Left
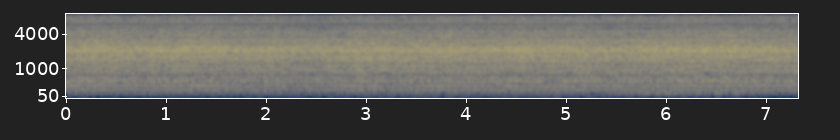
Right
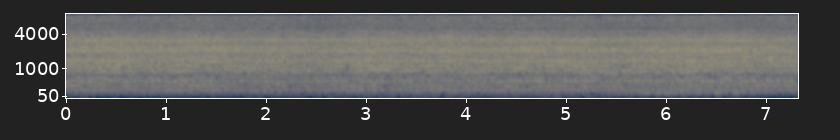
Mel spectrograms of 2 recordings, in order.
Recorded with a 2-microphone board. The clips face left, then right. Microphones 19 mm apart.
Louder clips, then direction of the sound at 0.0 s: Left 5 dB; 45° left (ahead or behind).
